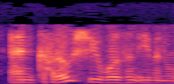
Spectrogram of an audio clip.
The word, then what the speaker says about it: karoshi: It's called, I know it's pronounced a couple of different ways, karoshi or karoshi. Have you ever heard of that? – No. Now, is that, do you get that at the sushi bar? No, I'm just kidding. – Let's hope not, and I'll tell you why. Because the word, I'm going to pronounce it karoshi, means death by overwork.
